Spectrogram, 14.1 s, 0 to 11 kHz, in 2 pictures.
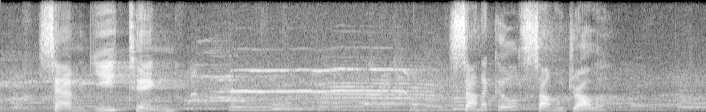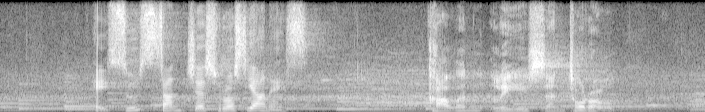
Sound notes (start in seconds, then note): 1.8 audience cheers; 10.1 audience cheers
